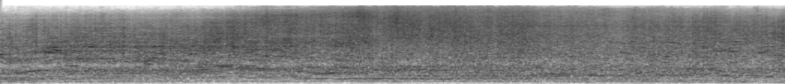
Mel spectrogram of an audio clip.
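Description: Race car engines roar loudly as a pack of cars speeds around a dirt track.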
